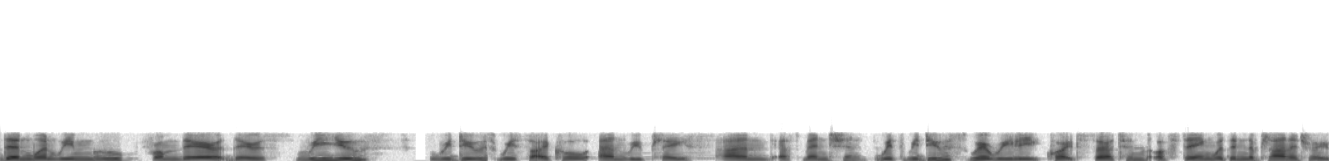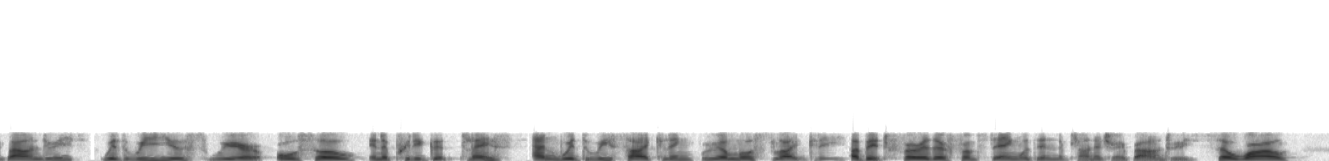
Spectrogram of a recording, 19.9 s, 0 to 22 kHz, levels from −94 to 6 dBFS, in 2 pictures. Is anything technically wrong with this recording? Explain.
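Yes. Packet loss with the last packet repeated occurs at 18.81 to 18.84 s, just after "staying within the planetary". About 30 ms of audio went missing, which points to a single lost packet. The receiver filled the gap by playing the previous packet again, and the moment sounds like a small blip. The telephone-band G.711 sound, limited to roughly 300 Hz to 3.7 kHz, is heard throughout.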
